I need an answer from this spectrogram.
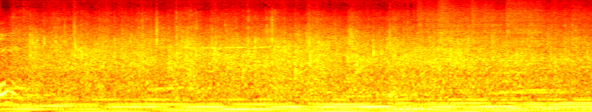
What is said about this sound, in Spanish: ¿Alguien allá? Ok, ¿por qué no le damos un aplauso?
